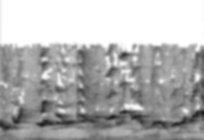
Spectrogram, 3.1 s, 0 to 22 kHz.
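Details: White-rumped shama in Daklak, Vietnam, September 2015: a rich, continuous warble of fluid whistles that swoop up and down, with lower notes woven beneath, over a faint low hum.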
